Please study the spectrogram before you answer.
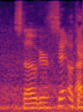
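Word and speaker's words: Stoeger: I never know how to pronounce the name. Stoger. Stoger. Okay. I say Stoger.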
